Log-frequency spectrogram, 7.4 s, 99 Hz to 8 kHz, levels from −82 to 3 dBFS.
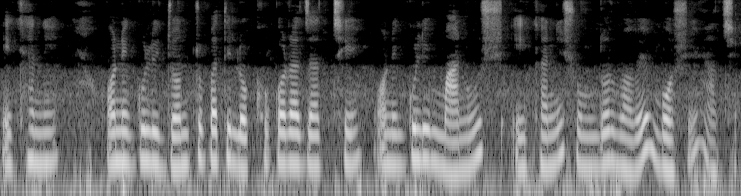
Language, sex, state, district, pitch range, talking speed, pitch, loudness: Bengali, female, Tripura, West Tripura, 185-215 Hz, 95 wpm, 205 Hz, -18 LUFS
